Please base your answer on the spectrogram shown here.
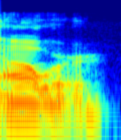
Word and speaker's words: hour: is a silent h so we say an hour but horse we actually pronounce the h sound H so so we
